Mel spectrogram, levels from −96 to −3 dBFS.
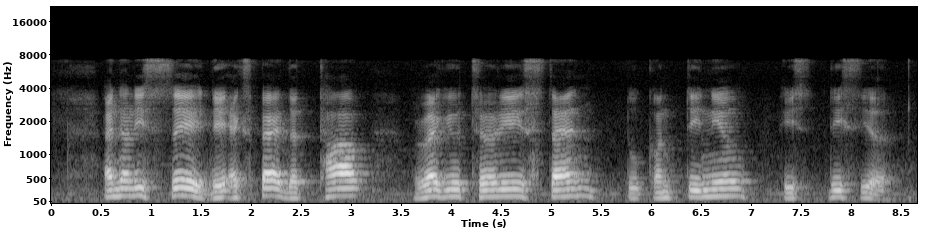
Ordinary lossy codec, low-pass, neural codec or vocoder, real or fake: none; 7.2 kHz; none; real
